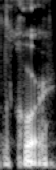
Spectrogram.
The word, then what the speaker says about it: liqueur: Look, how do you pronounce it? – Liqueur? – Yeah, liqueur.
